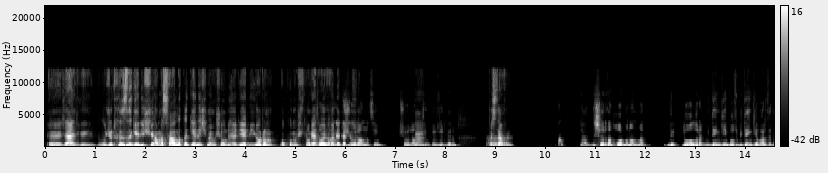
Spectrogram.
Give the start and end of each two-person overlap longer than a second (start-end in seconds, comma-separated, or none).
5.2-6.4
